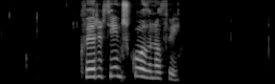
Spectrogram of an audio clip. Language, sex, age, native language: Icelandic, female, 50-59, Icelandic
